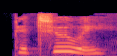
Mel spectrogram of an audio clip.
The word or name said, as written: pitooi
